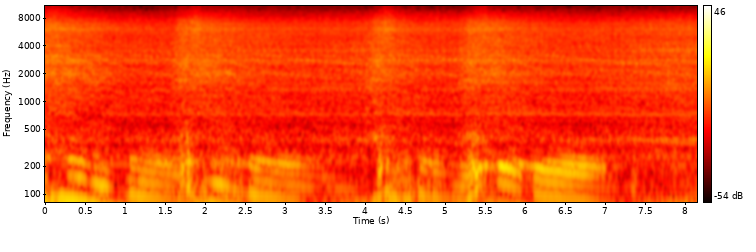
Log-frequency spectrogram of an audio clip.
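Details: 2012 BMW 528i (F10) turbo, after tightening wastegate that rattled under revs and threw underboost codes: engine revs up and settles several times with clean note and no metallic rattle; fixed.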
